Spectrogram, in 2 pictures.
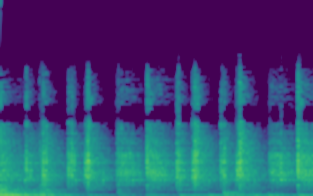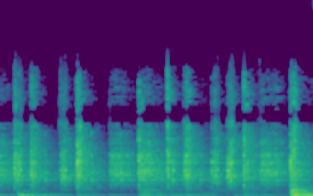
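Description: Hand-drum ensemble of cajóns and congas. The loud full groove drops about half a second in to a quieter passage of light, quick, evenly spaced hand strikes, roughly four or five a second.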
